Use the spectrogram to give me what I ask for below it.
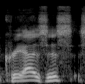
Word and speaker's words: Kyriazis: and art by Elias Krizias. Uh, Kyriazis, sorry, I actually know him, so I should probably pronounce his name correctly.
